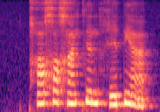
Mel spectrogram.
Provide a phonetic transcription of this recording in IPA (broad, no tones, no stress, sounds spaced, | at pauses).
qʰ ɔ χ ɔ χ ã k ɾʲ ɔ n h e pʲ ã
